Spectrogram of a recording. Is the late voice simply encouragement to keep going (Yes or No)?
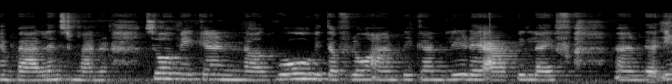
Yes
